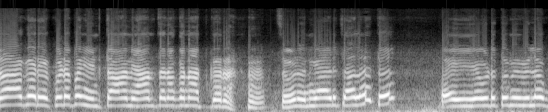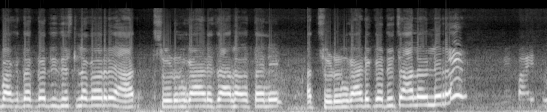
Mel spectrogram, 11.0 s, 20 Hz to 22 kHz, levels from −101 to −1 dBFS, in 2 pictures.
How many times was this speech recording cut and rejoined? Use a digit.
2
